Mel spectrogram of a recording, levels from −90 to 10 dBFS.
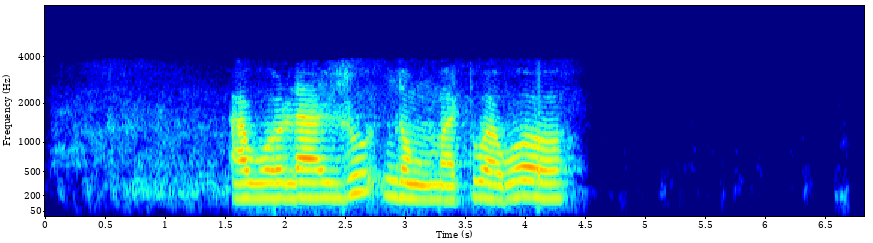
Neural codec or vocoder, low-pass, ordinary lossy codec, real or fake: vocoder, 44.1 kHz, 80 mel bands, Vocos; 7.2 kHz; AAC, 16 kbps; fake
